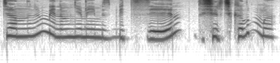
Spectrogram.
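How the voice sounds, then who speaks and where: A woman's voice: very high voice, lively intonation, a little slow, dark tone, dry recording, studio quality. A woman voicing a kind, caring aunt in a toy game role-play, affectionate and fussing over the children. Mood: fond. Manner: affectionate, fussing, calls everyone dear.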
